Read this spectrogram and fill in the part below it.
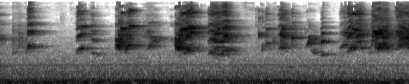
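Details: Rosy-faced and Fischer's lovebirds making a string of short, harsh, metallic squawks roughly every half second, some with rising whistled edges. A low electrical hum runs underneath.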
